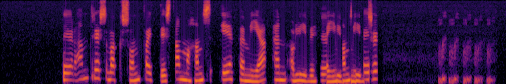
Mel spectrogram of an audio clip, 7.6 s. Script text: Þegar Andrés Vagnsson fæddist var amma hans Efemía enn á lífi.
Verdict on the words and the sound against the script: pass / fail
fail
